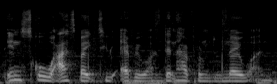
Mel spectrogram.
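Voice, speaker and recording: A young woman chatting frankly on a podcast and breaking into loud laughter. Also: low-pitched, fairly even intonation, fast, soft background music. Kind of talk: casual chat.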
